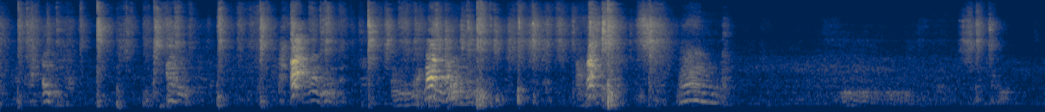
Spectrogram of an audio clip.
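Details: Pitbull Kaiser and King Charles spaniel Viki playing together, with a dense run of sharp barks, yaps and growly grunts for seven seconds, then a quiet stretch with a faint whine and one last short yip.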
